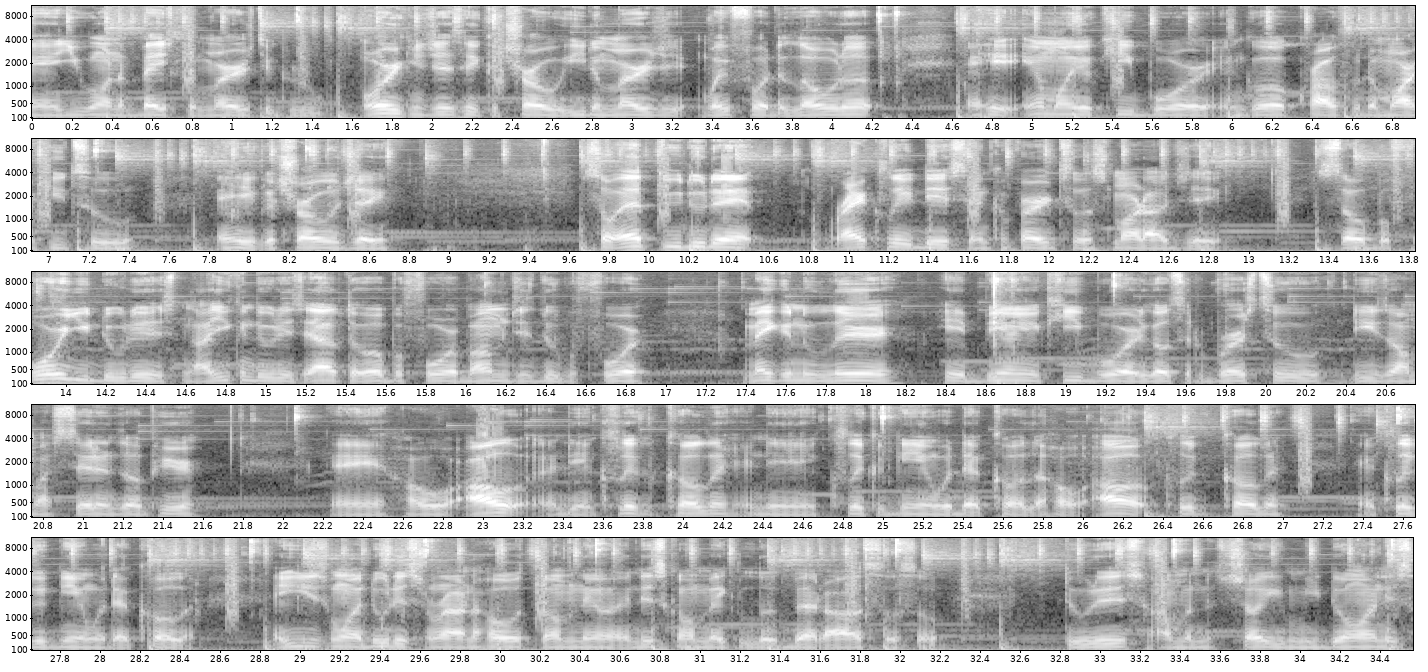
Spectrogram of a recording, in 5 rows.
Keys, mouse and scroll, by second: 0.8 click, 5.2-6.9 drag, 11.4 click, 13.1 click, 17.3 click, 20.3 click, 21.8 click, 23.6 alt+click, 24.7 click, 26.0 alt+click, 27.3 click, 28.3 alt+click, 28.6 click, 29.4 alt+click, 29.6 click, 30.2 alt+click, 30.3 click, 31.7 alt+click, 31.9 click, 33.2 click, 34.2 alt+click, 34.4 click, 34.4 right click.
